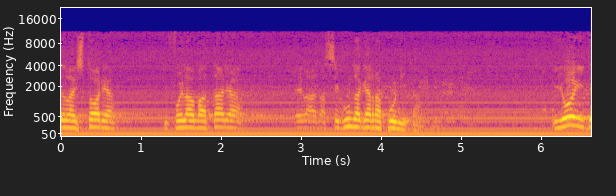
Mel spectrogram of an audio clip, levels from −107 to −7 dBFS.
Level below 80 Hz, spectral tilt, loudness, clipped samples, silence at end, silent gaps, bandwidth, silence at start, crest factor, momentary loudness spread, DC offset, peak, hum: -34 dBFS; -6 dB/octave; -20 LUFS; under 0.1%; 0 s; none; 11.5 kHz; 0 s; 14 dB; 17 LU; under 0.1%; -6 dBFS; 50 Hz at -35 dBFS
